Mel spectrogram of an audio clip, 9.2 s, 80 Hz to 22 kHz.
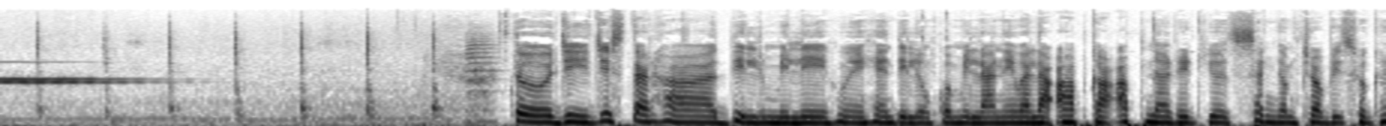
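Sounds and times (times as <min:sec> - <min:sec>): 
studio clock ticking: 0:00.0 - 0:03.3
faint hum: 0:00.0 - 0:09.2
speech: 0:03.4 - 0:09.2.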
